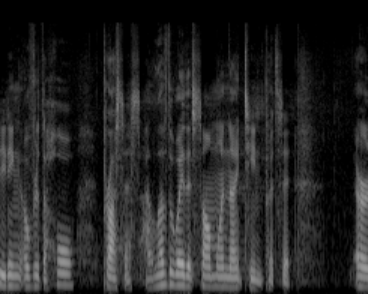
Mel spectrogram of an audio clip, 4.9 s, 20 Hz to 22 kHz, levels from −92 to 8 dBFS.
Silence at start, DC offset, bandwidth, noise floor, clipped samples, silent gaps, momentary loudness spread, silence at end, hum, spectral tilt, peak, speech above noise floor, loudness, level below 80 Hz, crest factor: 0 s; under 0.1%; 16 kHz; -68 dBFS; under 0.1%; none; 13 LU; 0 s; none; -3 dB/octave; -16 dBFS; 30 dB; -38 LUFS; -84 dBFS; 22 dB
